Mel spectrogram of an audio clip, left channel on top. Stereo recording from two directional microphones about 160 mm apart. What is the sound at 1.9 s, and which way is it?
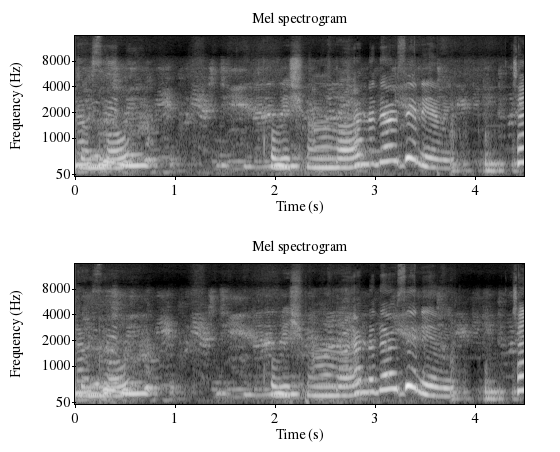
Speech, centre (ahead or behind).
